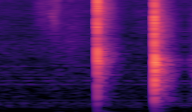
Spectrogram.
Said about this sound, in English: Oh, now I get the sarcastic clap.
